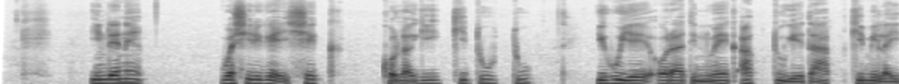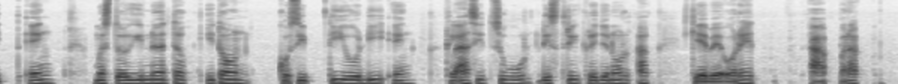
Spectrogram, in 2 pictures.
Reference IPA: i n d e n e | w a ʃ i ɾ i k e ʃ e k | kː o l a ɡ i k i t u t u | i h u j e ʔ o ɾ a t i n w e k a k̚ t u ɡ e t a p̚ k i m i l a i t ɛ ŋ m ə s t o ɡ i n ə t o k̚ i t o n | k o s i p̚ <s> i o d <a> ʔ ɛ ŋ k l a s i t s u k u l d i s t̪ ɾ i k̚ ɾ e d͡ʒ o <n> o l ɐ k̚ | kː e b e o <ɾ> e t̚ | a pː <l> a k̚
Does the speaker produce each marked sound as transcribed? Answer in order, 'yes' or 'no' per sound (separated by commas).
no, no, yes, yes, no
